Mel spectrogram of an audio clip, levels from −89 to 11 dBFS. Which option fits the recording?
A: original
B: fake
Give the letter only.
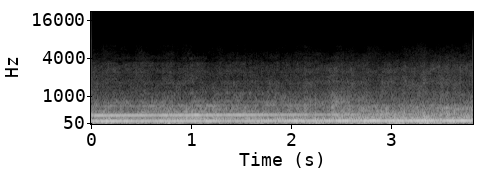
B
